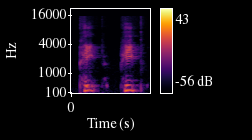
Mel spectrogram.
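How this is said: It is said in a Stockholm accent. "in Stockholm they would say"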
